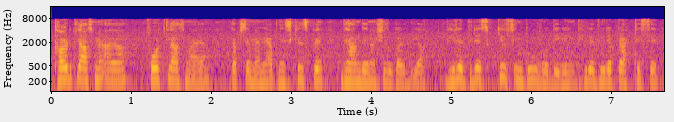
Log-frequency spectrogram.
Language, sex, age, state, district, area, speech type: Urdu, male, 18-30, Uttar Pradesh, Shahjahanpur, urban, spontaneous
